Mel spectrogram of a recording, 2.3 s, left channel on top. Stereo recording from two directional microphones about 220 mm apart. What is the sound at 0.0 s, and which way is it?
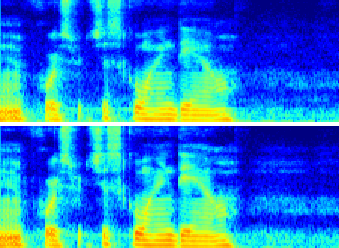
Speech, 30° right (ahead or behind).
